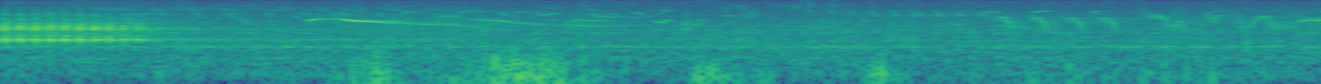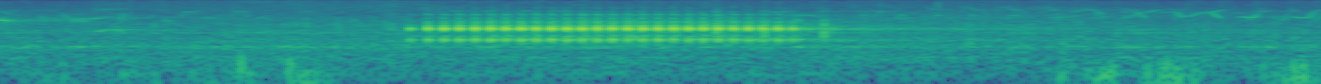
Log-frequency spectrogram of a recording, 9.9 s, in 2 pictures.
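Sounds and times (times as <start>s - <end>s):
Dendrocopos minor: 0.0s - 0.8s, 6.5s - 8.4s.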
